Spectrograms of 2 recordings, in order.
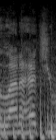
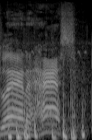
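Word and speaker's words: Lannahechee: the right here I rode down to the linahatchee river I caught some beautiful steelhead trout you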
